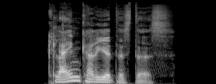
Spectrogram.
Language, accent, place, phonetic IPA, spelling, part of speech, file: German, Germany, Berlin, [ˈklaɪ̯nkaˌʁiːɐ̯təstəs], kleinkariertestes, adjective, De-kleinkariertestes.ogg
- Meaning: strong/mixed nominative/accusative neuter singular superlative degree of kleinkariert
